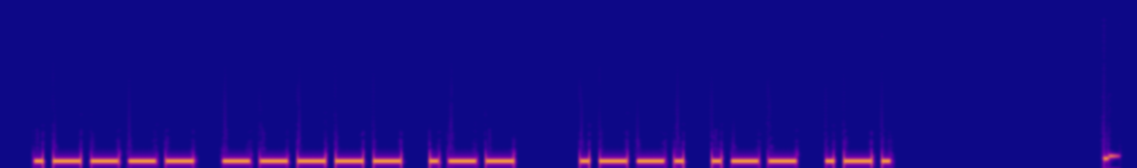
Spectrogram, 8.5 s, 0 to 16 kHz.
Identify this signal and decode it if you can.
Morse code, heard as a keyed tone, about 17 wpm, 700 Hz. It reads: 10W PWR
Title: Common QSO Phrases 17wpm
